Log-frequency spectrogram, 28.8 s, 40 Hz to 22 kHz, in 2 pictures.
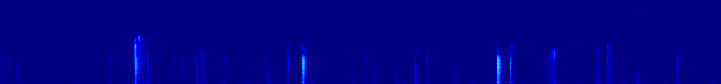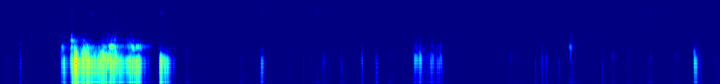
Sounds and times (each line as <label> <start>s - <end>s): Underwater Sounds 15.6s - 17.7s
